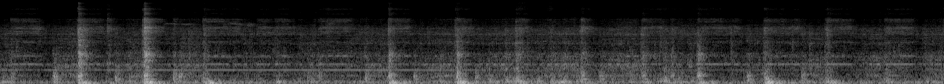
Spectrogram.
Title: Heartland Indoor Jack system making loud noise.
